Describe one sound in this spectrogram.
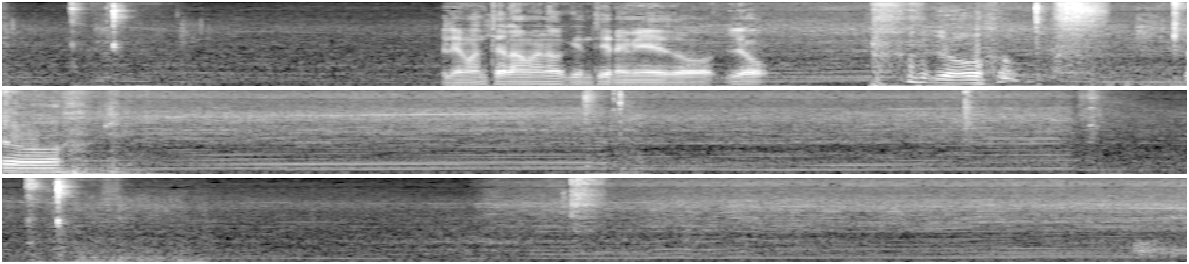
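A race car engine revs and drones, rising and falling in pitch.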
